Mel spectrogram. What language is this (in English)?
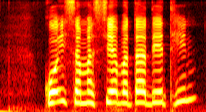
Magahi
